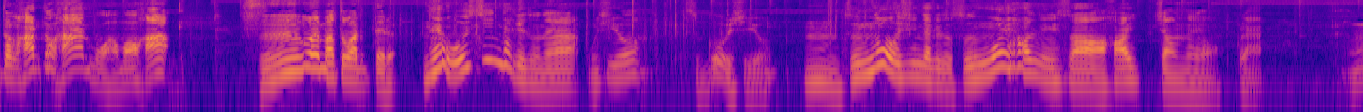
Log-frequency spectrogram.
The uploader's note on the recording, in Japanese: パーキング収録。咀嚼音はご容赦ください。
